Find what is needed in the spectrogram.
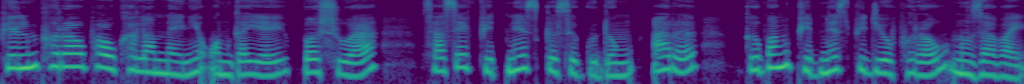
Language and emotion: Bodo, neutral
